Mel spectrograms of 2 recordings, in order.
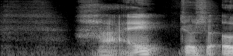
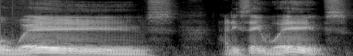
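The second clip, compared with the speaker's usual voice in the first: ordinary talk, nothing marked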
